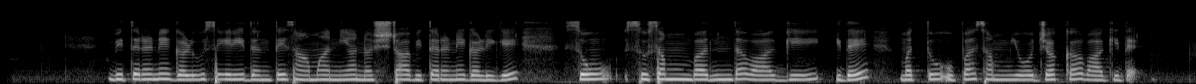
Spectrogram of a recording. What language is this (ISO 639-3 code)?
kan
